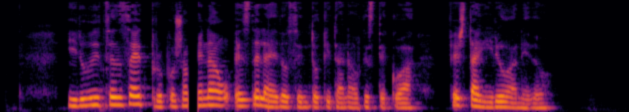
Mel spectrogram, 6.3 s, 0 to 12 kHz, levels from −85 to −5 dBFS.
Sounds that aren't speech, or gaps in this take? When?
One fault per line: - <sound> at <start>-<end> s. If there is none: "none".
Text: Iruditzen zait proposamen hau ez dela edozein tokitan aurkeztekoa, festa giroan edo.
- dropout at 1.9-2.0 s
